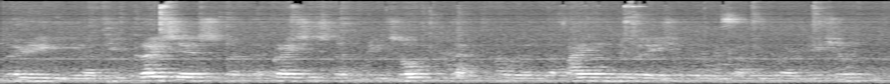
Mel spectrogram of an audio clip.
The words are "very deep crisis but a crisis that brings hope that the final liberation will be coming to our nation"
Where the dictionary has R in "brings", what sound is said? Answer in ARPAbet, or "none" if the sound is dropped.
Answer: none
